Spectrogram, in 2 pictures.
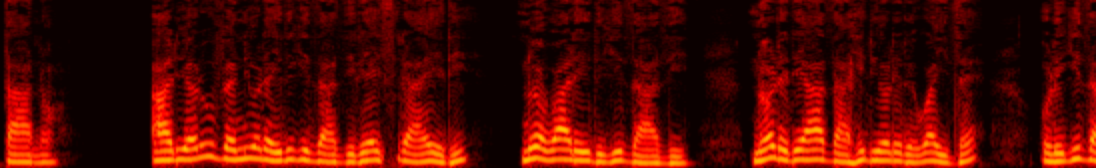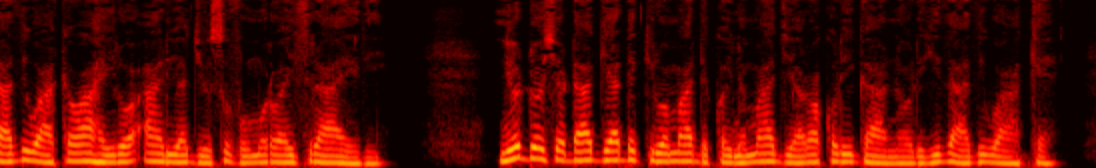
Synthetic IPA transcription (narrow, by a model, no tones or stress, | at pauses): tanɔ | aɾiaɾuvɛnioɾaiɾiɣiðaðiɾeaisiɾaɛɾi | newɛwaɾeiɾiɣiðaði | nɔɾeɾeaːðaɦiɾiɔɾeɾewaiðɛ | oɾiɣiðaðiwakɛwaɦaiɾwɔʔaɾuad͡ʒusufumoɾɔwaisiɾaɛɾi | neondoːɕjɔdaːɡeadekiɾwɔmadekɔinemaːd͡ʑiaɾwakoɾiːɡanaoɾiɣiðaðiwakɛ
